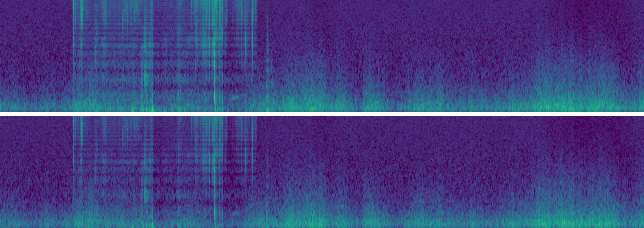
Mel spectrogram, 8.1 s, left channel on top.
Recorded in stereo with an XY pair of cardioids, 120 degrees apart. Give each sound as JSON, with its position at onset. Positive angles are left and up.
{"t": 0.9, "sound": "tearing paper", "azimuth_deg": 35}
{"t": 3.3, "sound": "a cupboard door", "azimuth_deg": 50}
